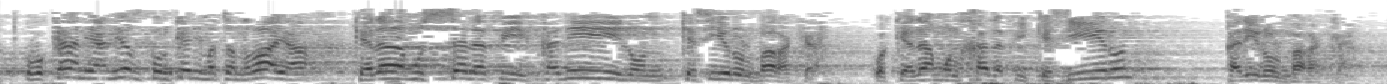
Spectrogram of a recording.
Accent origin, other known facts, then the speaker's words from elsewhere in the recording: Algeria; حتى عندنا في الجزائر لما يقول يتمعلم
